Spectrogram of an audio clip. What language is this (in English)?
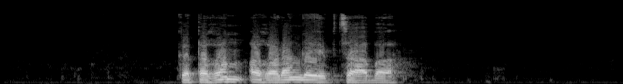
Ormuri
